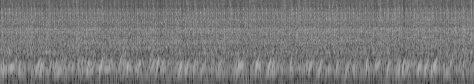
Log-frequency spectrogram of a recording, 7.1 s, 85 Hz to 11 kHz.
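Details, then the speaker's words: 1994 Johnson 6 hp two-stroke outboard bought at auction, idling after the thermostat was pulled and now running much cooler; pumping good water and shifting into forward and reverse. Fast, even putter with a steady popping beat, no misses. Normal idle; thermostat to be replaced. "Pumping good water. It's actually idling really good too."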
